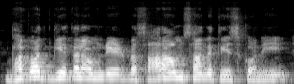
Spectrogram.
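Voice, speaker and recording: A man's voice: high voice, normal speed. A man giving a spiritual discourse, asking questions and answering them himself. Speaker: spiritual teacher. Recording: dull lo-fi audio.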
